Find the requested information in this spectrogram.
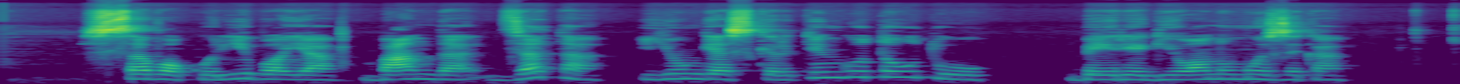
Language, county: Lithuanian, Telšiai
